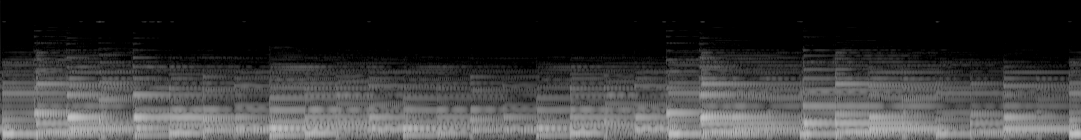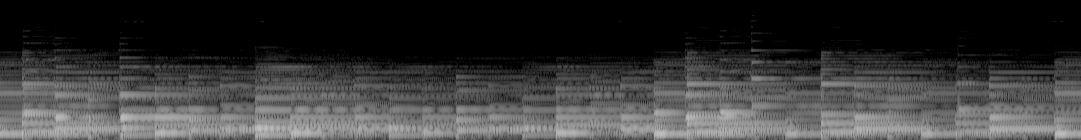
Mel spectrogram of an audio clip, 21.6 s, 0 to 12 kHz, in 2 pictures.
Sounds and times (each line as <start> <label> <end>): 0.0 Grand Piano 21.6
